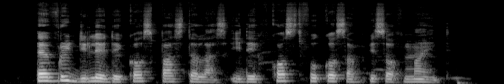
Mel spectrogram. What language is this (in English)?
Nigerian Pidgin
